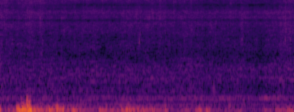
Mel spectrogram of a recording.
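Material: Nothing is struck.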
